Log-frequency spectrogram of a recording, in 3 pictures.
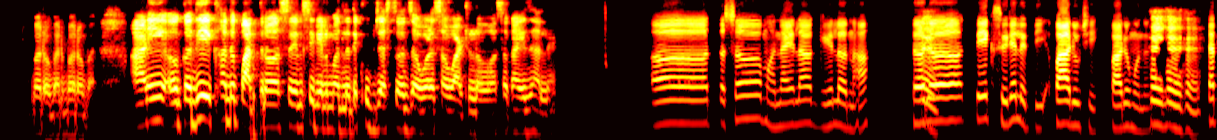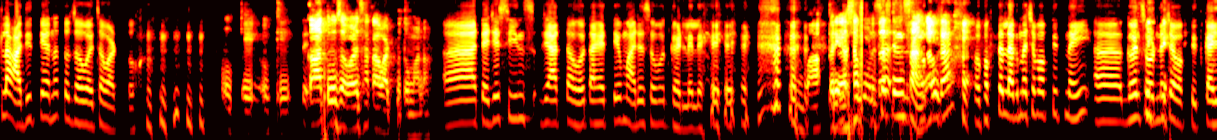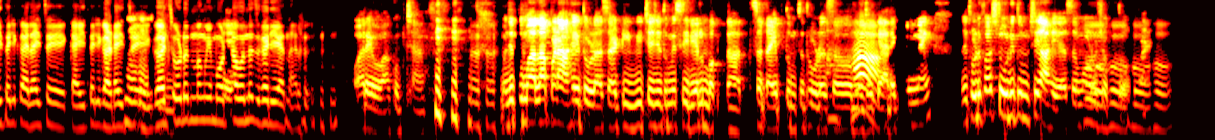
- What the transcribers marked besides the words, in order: tapping; other background noise; in English: "सीरियल"; in English: "सीरियल"; laugh; laughing while speaking: "माझ्यासोबत घडलेले आहेत"; distorted speech; chuckle; laughing while speaking: "ठीक आहे"; laughing while speaking: "काहीतरी करायचंय, काहीतरी घडायचंय. घर सोडून मग मी मोठा होऊनच घरी येणार"; chuckle; laugh; in English: "सीरियल"; in English: "कॅरेक्टर"; in English: "स्टोरी"; static
- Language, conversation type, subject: Marathi, podcast, टीव्ही मालिका सलग पाहताना तुम्ही काय शोधता किंवा काय अनुभवता?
